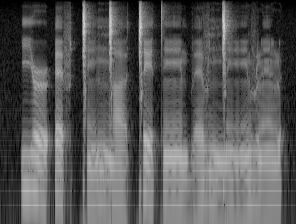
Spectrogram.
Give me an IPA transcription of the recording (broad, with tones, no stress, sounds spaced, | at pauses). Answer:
j ə˞˥˨ ʔ ɛ˥˨ f ǀ ẽ˨˩˦ ŋ͡ǀ a˨˩ ɐ̯ ǀ e˥˨ t ẽː˧ b ɛ˨˩˦ v ŋ͡ǀ ẽː˨˩˦ v ɭ ɛ̃˧ ɭ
